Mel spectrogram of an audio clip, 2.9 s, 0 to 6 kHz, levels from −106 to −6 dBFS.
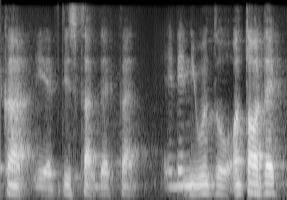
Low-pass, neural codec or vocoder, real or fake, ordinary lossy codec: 5.4 kHz; codec, 16 kHz, 0.5 kbps, X-Codec, HuBERT features, trained on balanced general audio; fake; none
